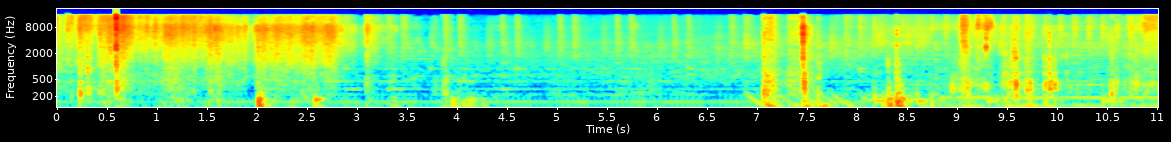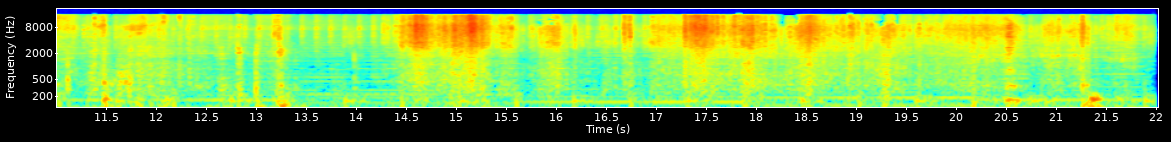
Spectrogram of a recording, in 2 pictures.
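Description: Plastic packaging crinkling and rustling in repeated bursts as it is handled and pulled open, over steady background music.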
